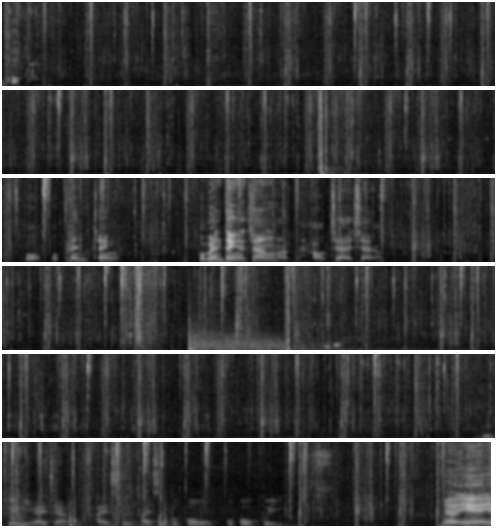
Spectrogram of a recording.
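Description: Footsteps tap steadily on a hard floor indoors.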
